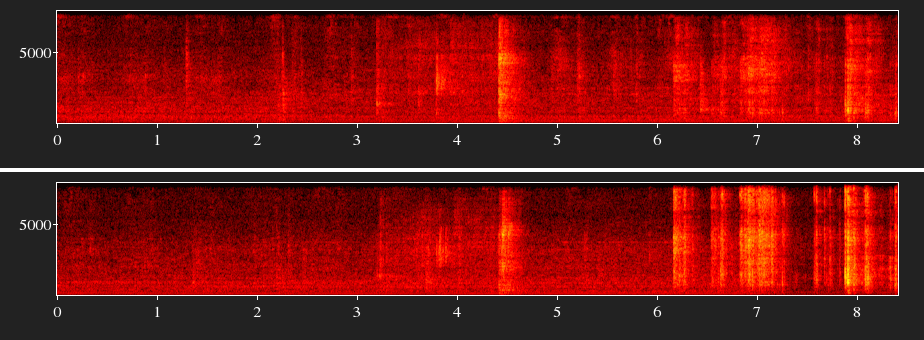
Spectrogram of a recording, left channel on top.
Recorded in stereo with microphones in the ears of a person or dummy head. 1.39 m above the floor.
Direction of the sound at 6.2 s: 25° right (ahead or behind).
